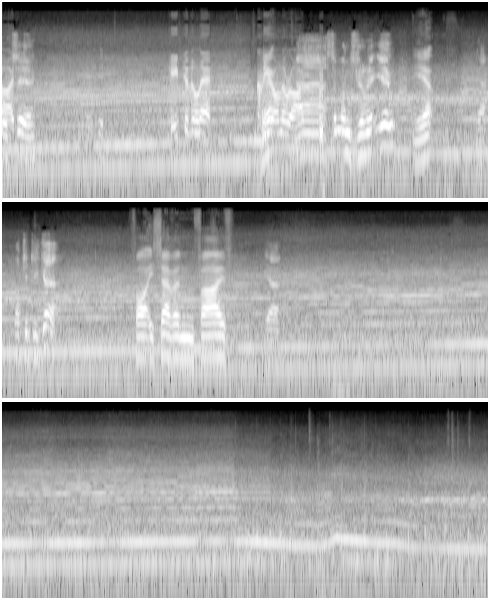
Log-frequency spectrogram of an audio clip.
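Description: A racing car engine hums steadily at high revs.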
